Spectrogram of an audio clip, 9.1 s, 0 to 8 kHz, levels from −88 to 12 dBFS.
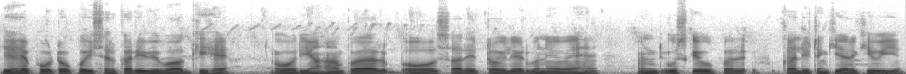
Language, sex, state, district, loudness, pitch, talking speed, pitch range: Hindi, male, Rajasthan, Bikaner, -15 LUFS, 105 Hz, 160 wpm, 100-110 Hz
